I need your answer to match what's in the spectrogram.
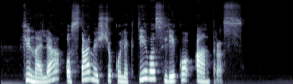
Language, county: Lithuanian, Vilnius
